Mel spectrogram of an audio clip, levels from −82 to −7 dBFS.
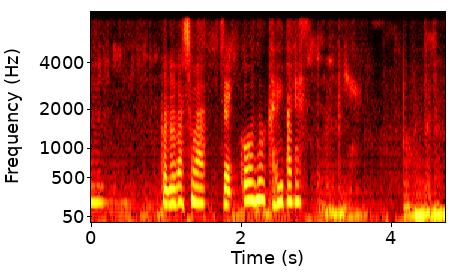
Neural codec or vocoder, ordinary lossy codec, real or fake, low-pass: codec, 16 kHz, 1 kbps, FreqCodec, smaller model; none; fake; 7.2 kHz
